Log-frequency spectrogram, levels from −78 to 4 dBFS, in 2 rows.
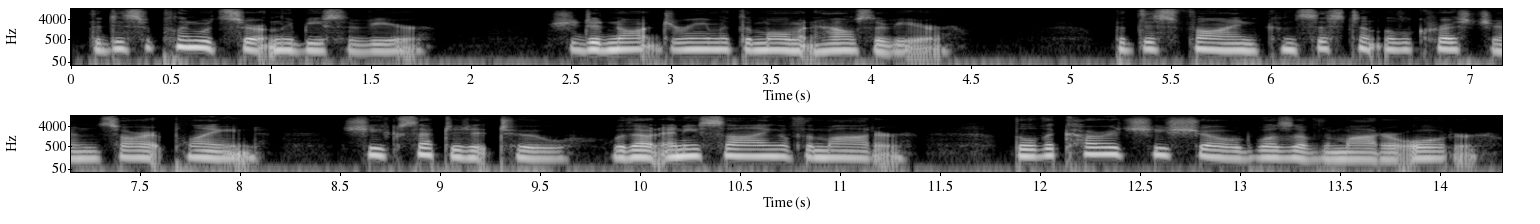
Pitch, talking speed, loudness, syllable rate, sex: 175 Hz, 175 wpm, -20 LUFS, 5.8 syllables/s, female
